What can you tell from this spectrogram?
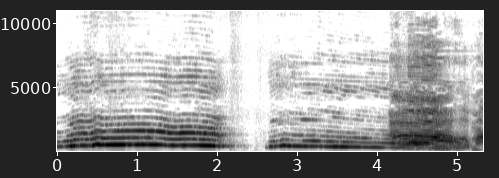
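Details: Siberian Husky howling the whole time indoors: two sustained tonal howls separated by a short pause, the second sliding slowly downward and ending in a brief, higher, rougher yowl.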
